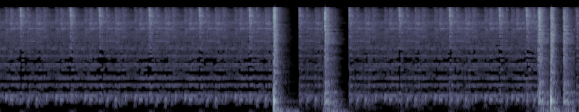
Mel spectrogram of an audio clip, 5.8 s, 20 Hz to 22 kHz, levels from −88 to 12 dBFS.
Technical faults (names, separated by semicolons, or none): damaged data in a compressed stream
